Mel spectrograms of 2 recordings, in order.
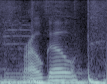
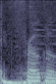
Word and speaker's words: Froggo: name wrong I guess first I said bro go and then I said frog Oh apparently it's actually fro go yellow so I apologize man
